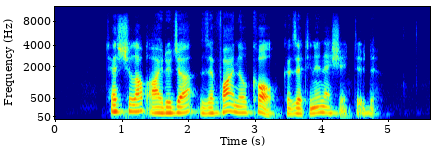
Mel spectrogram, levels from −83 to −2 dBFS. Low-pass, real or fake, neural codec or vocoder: 10.8 kHz; fake; codec, 16 kHz in and 24 kHz out, 0.9 kbps, LongCat-Audio-Codec, fine tuned four codebook decoder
